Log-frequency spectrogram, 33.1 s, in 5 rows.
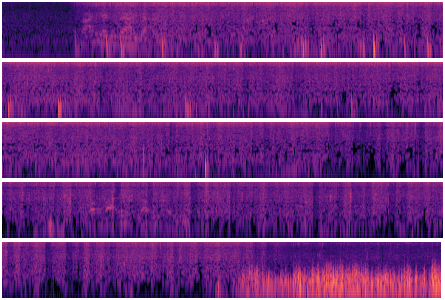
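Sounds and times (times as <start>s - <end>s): heavy rain: 0.0s - 33.0s
drops splashing into puddle: 1.1s - 13.6s
water gushing from drain spout: 1.1s - 32.2s.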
